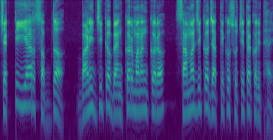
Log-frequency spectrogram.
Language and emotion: Odia, neutral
